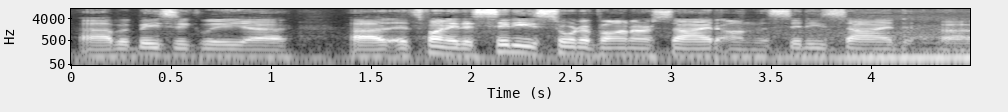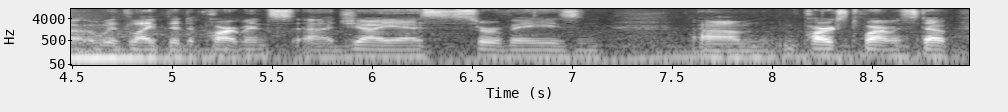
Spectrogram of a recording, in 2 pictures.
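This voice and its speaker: A man with an American accent and a fairly low voice talks casually on a call. He rambles hesitantly, padding his sentences with ums and circling toward his point. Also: flat delivery, a bit bright, slight background noise. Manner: hesitant, rambling, halting delivery thick with ums. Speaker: member of the public calling a city department. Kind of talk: casual phone conversation.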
